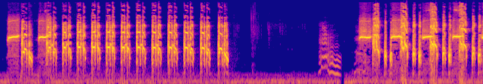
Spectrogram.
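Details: Female grey francolin, called teetar, repeats a loud, harsh note roughly twice a second for over four seconds, each note a high whistle dropping into rasp. After a quiet gap with a faint distant call, the rhythmic calling starts again.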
